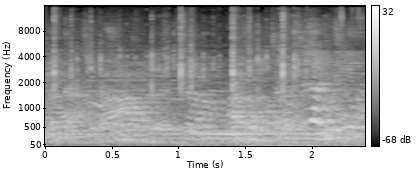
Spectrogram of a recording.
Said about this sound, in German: klappt sie ihren Laptop auf, lockt sich in das WLAN ein, öffnet die Suchmaschine und tippt den Namen Isaac Grossman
